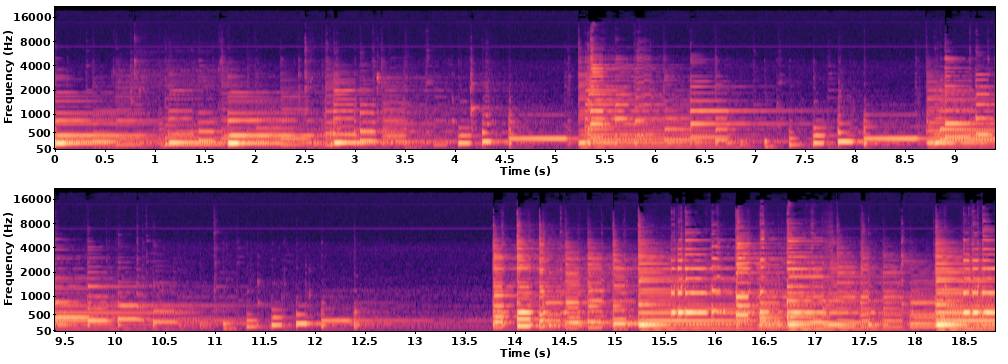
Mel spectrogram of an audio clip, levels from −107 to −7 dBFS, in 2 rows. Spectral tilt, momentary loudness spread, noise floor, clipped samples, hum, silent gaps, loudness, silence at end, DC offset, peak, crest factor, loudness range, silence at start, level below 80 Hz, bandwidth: -6.5 dB/octave; 18 LU; -54 dBFS; under 0.1%; none; none; -24 LUFS; 0 s; under 0.1%; -4 dBFS; 20 dB; 10 LU; 0 s; -66 dBFS; 11.5 kHz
